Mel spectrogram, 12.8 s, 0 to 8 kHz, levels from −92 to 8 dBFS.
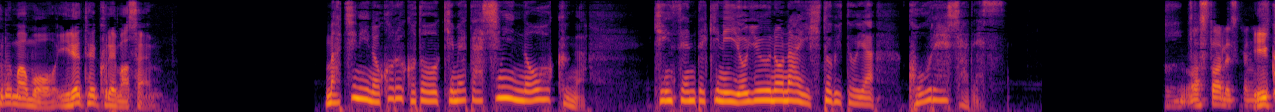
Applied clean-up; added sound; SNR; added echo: none; none; none; none.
